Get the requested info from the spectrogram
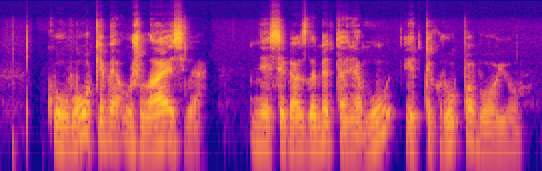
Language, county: Lithuanian, Marijampolė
